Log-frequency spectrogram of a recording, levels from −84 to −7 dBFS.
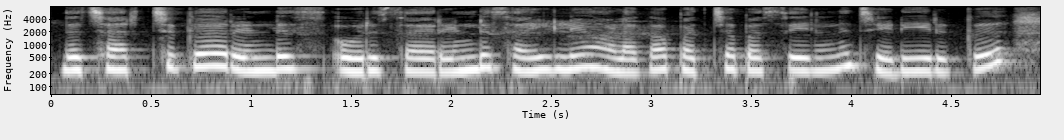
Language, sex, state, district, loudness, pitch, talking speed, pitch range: Tamil, female, Tamil Nadu, Kanyakumari, -14 LUFS, 250 Hz, 135 wpm, 240-275 Hz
